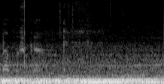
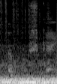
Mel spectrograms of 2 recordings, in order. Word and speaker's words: babushka: Babushka. Westerners normally misspell it as babushka. It's babushka.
